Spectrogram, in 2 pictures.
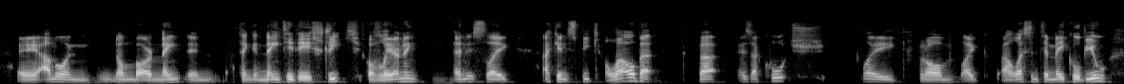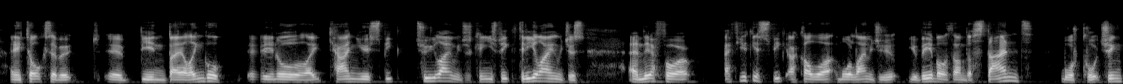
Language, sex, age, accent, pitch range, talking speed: English, male, 30-49, British, 110-135 Hz, 190 wpm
